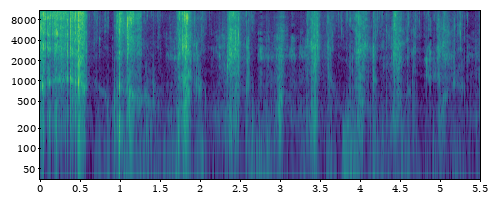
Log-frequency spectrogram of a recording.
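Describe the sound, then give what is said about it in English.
Someone bites into crunchy food and chews it, producing many quiet, crisp crunches in an irregular rhythm, with the first bite the sharpest. “Well, let's bite in. I mean, like, what does it taste like?”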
